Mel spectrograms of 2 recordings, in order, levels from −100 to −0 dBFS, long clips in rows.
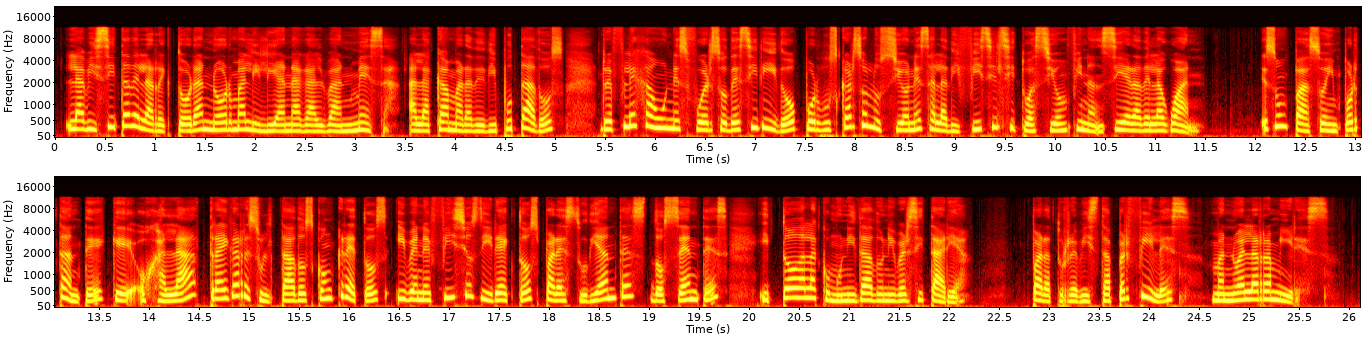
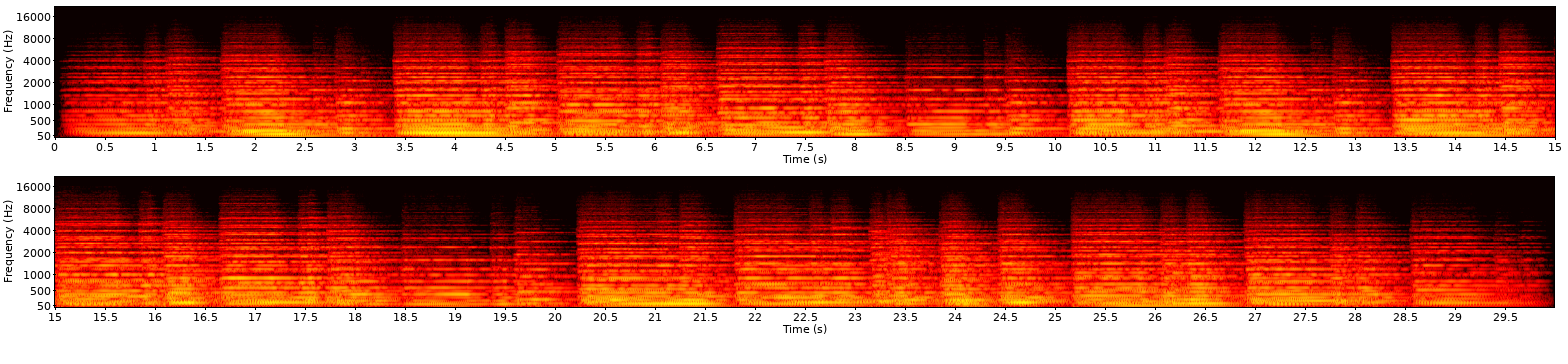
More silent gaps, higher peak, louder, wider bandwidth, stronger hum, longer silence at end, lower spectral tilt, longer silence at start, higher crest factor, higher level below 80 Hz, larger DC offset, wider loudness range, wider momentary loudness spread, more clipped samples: neither; first, -2 dBFS vs -18 dBFS; first, -19 LUFS vs -35 LUFS; first, 12 kHz vs 10.5 kHz; neither; first, 0.35 s vs 0.15 s; second, -4.5 dB/octave vs -6.5 dB/octave; about the same, 0.1 s vs 0.1 s; about the same, 16 dB vs 16 dB; first, -44 dBFS vs -50 dBFS; neither; about the same, 2 LU vs 4 LU; second, 6 LU vs 10 LU; neither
